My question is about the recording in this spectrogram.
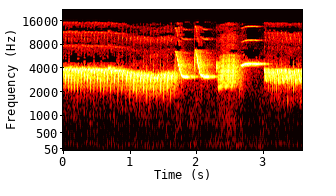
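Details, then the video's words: Canary singing: long fast trills held steady, then swooping slurred notes and a clear whistled note before another rapid buzzy trill. "Canary bird | o canário canta muito bem"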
